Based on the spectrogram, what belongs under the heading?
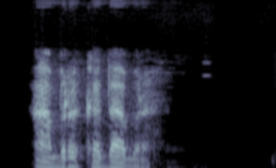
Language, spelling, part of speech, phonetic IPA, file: Russian, абракадабра, noun, [ɐbrəkɐˈdabrə], Ru-абракадабра.ogg
- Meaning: 1. nonsense, gibberish 2. abracadabra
